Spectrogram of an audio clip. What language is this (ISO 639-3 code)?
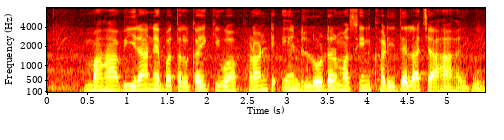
mag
